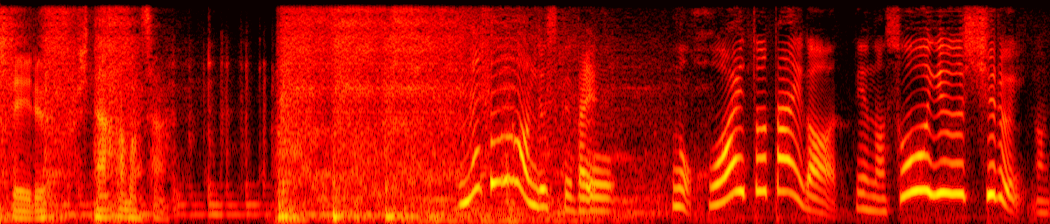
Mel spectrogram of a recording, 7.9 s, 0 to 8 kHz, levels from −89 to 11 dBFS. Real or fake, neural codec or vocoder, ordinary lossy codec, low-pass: fake; codec, 16 kHz, 2 kbps, FunCodec, trained on Chinese and English, 25 frames a second; none; 7.2 kHz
